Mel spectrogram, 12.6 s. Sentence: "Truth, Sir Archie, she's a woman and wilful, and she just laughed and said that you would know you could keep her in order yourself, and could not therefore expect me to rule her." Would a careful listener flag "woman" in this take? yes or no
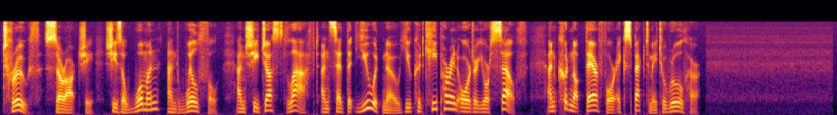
no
